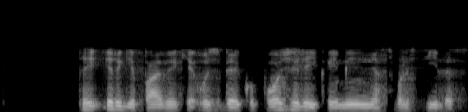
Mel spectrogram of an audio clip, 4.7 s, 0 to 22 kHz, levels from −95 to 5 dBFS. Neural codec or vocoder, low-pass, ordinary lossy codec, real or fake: none; 3.6 kHz; AAC, 16 kbps; real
